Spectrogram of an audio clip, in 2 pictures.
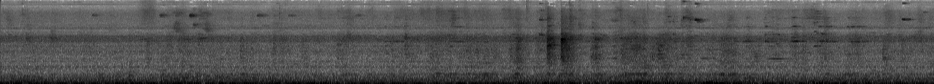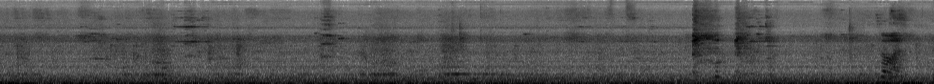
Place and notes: Shalun Line, Guiren District - In the train compartment
from Shalun Station to Chang Jung Christian University Station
